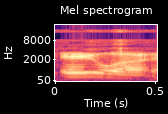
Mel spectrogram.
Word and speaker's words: Ayla: It's actually Ayla, and you spell it A-Y-L-A.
